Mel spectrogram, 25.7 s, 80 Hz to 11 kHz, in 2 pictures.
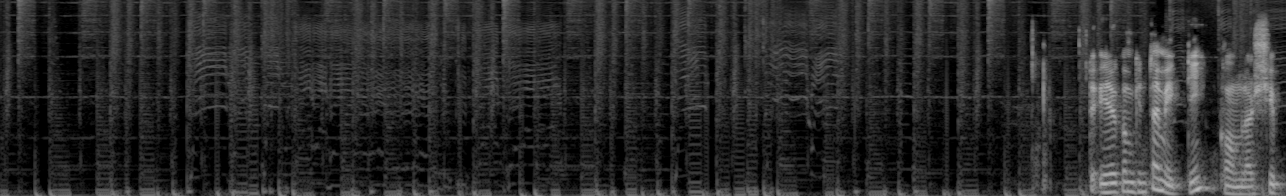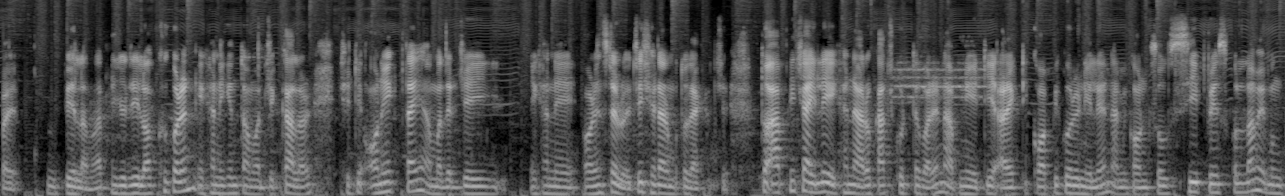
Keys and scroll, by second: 3.3 ctrl+c, 3.4 ctrl+f, 3.6 ctrl+z, 3.8 ctrl+c, 4.0 ctrl+f, 8.5 ctrl+g, 23.3 ctrl+c, 25.1 ctrl+f.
